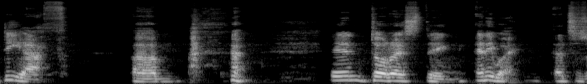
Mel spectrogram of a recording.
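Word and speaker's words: Death: It's spelled D E A T H and they pronounce it dath.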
